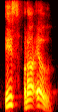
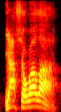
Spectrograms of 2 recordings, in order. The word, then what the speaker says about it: Israel: In the Greek Septuagint, the name Israel was written like this and is pronounced Israel. Israel. Israel. It is not Yasharallah.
